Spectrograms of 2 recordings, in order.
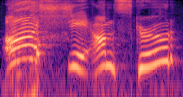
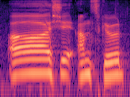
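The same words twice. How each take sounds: First: High loud panicked cry. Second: Said in the usual way. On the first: Real, not acted. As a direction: cry out in alarm. Chased, panic.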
